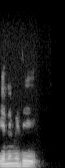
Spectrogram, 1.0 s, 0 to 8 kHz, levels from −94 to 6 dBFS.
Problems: none marked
